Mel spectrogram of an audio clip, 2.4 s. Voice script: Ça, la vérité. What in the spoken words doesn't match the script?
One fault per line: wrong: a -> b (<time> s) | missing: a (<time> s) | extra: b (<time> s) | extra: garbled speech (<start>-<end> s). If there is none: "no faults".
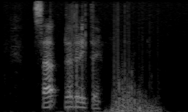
no faults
